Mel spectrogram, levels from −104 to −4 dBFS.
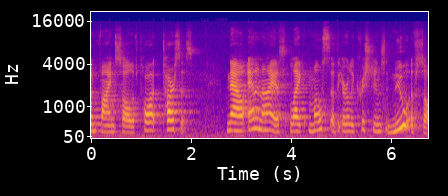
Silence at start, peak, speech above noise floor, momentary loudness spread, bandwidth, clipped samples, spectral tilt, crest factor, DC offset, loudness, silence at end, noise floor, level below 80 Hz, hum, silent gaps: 0 s; -8 dBFS; 29 dB; 12 LU; 15.5 kHz; under 0.1%; -3.5 dB/octave; 20 dB; under 0.1%; -27 LUFS; 0 s; -56 dBFS; -60 dBFS; none; none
